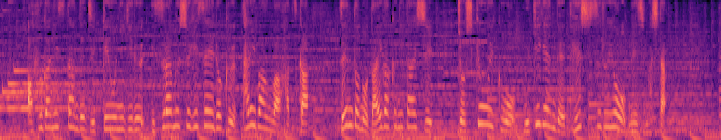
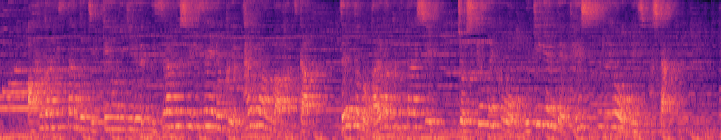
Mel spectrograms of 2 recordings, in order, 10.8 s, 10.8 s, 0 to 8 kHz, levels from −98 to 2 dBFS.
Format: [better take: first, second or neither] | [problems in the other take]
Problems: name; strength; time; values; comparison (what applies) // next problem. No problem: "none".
first | room echo; dies away in 0.8 s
